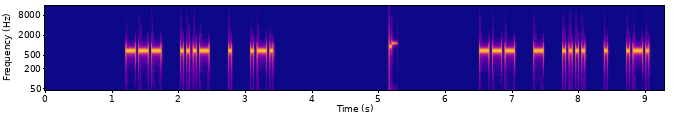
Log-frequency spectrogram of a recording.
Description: Morse code, heard as a keyed tone, about 25 wpm, spaced as for 18 wpm, 700 Hz. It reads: OVER OTHER
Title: 2x Character Spacing - Top 200 Words - 25wpm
